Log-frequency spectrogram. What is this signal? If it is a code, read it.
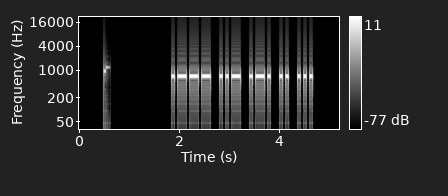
Morse code, heard as a keyed tone, about 20 wpm, 700 Hz. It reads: JURIS
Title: Build A Word - 5 Letters At A Time - 12-Letter Words - 20wpm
